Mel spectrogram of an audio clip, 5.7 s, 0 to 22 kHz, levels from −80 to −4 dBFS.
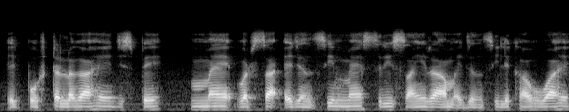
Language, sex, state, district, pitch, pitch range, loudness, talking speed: Hindi, male, Uttar Pradesh, Lalitpur, 100 Hz, 95-105 Hz, -17 LUFS, 170 wpm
